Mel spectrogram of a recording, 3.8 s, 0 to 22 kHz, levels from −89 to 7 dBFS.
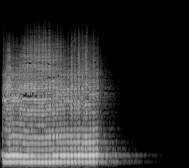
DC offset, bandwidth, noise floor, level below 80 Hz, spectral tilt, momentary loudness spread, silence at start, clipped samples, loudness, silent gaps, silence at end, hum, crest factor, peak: under 0.1%; 9.2 kHz; under -90 dBFS; -64 dBFS; -6 dB/octave; 5 LU; 0.05 s; under 0.1%; -18 LUFS; none; 1.65 s; none; 14 dB; -6 dBFS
